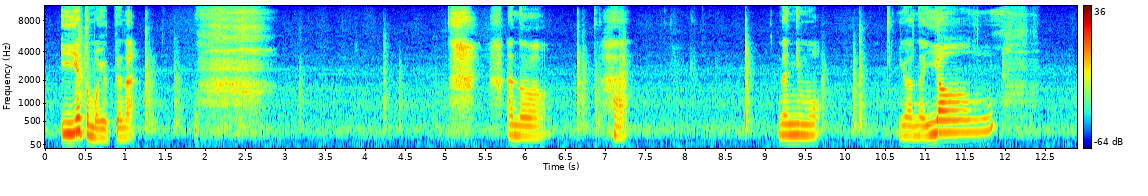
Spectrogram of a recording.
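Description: A young woman speaks brightly and playfully close to a microphone.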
